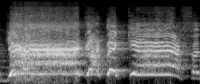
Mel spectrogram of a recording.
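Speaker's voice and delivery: high, loud thrilled yell; excited kids yelling. Acted. Kids on Christmas morning spotting the presents, shrieking. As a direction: scream it like a kid seeing presents.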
